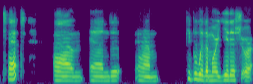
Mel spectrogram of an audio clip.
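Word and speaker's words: טית: okay um okay so this is the letter tet some people pronounce it te um it's the difference between the spardy um pronunciation and the ashkanazi pronunciation so in Hebrew we in Israel we say tet um and um people with a more Yiddish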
